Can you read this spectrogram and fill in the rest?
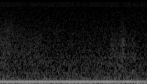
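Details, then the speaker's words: Canadian General Electric A55Z tube radio with #41 output tube, after fitting two new capacitors: loud, constant low hum around 120 Hz from the speaker; cause not yet found. "Now I don't know if you can hear that hum. I mean, it would depend upon your own sound system, but there's quite a pounding hum coming out of that speaker over there."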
